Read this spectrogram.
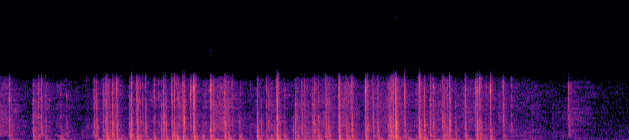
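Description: Computer keys clatter quickly as someone types.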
